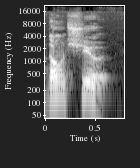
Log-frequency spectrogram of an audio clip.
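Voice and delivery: ordinary delivery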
